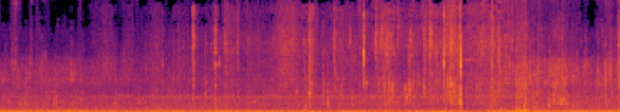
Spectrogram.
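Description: Off-road vehicle driving up a rough dirt trail climb: steady low engine and tyre rumble, with a few sharp knocks from rocks or rattles, three of them spread through the middle.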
